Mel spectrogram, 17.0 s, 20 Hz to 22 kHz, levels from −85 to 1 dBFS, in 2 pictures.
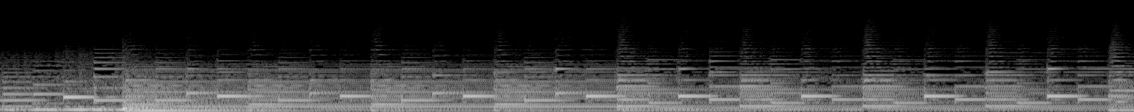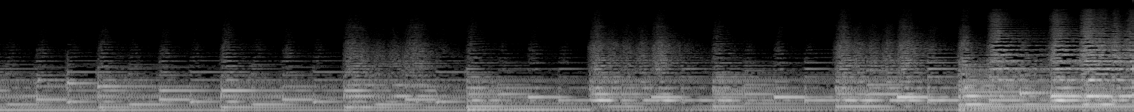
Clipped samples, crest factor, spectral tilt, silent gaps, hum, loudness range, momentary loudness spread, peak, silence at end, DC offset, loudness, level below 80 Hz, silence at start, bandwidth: under 0.1%; 18 dB; -7.5 dB/octave; none; none; 4 LU; 7 LU; -6 dBFS; 0 s; under 0.1%; -26 LUFS; -38 dBFS; 0 s; 12.5 kHz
